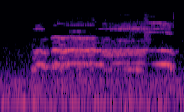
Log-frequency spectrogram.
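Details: Bossy rooster crowing again in the background, one drawn-out crow of about two seconds with harmonic layered tones ending in a short drop, quiet surroundings.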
